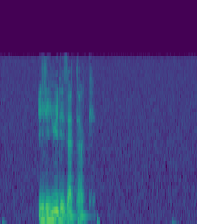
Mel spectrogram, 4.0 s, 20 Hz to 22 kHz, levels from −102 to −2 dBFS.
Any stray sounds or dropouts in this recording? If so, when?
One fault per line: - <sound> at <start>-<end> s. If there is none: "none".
none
